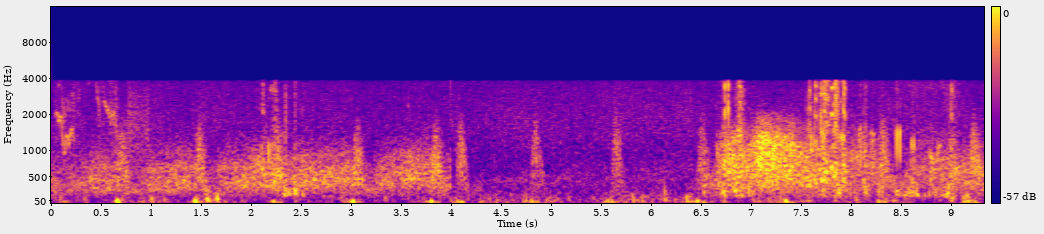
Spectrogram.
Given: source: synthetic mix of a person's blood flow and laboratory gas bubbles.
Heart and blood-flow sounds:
Doppler ultrasound of blood flow; subclavian vein
2.04-2.70 s: bubbles
6.49-6.54 s: bubbles
6.62-7.06 s: bubbles
7.51-8.31 s: bubbles
8.40-9.07 s: bubbles
From the record:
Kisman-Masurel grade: 222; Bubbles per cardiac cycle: several, 3 to 8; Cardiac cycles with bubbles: 10 to 50%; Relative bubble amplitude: moderate (0.250 to 0.450); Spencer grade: 2 (many but less than half of the cardiac periods contain bubble signals, singularly or in groups); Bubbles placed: anywhere in the cardiac cycle

